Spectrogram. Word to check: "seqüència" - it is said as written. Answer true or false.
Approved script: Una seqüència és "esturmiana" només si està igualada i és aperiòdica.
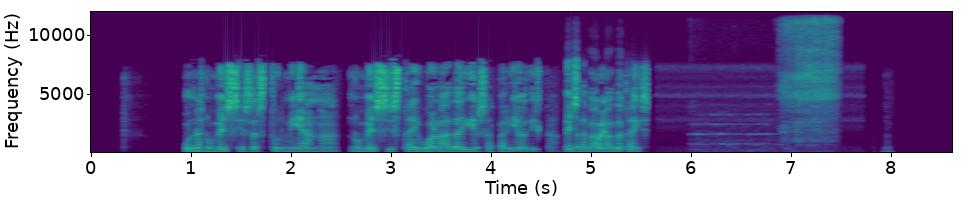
false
